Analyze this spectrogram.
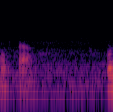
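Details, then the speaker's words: Simulation of what a person with moderately severe age-related hearing loss hears: faint, muffled speech with the crisp high sounds missing. "소리가 아주 작곡 특정 음은 아이의 풀리지 않습니다"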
